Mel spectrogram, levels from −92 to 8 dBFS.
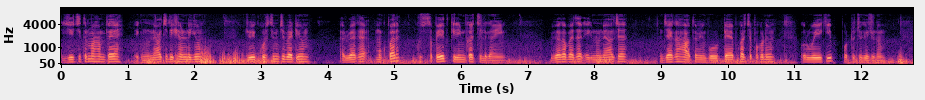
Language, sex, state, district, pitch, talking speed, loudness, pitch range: Hindi, male, Uttarakhand, Uttarkashi, 130 Hz, 200 wpm, -18 LUFS, 120-140 Hz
